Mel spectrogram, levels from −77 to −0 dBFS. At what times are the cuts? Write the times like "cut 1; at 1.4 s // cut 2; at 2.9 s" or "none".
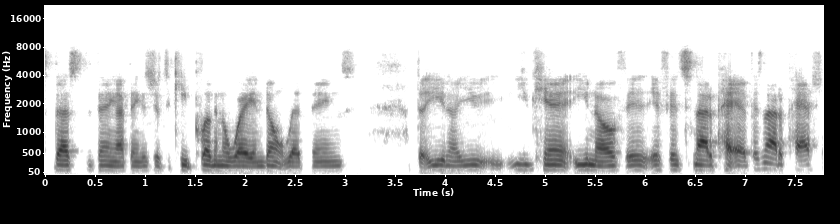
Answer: cut 1; at 3.6 s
